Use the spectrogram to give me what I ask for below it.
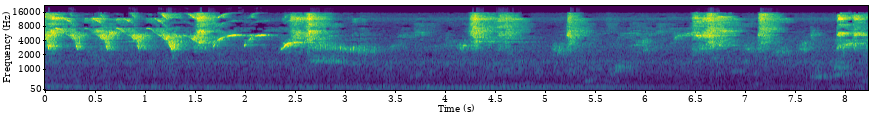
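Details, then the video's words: Canary singing in the morning: a lively high-pitched song of rapid rolling trills and bright chirping phrases, with short pauses and a faint low hum beneath. "Kicauan kenari di pagi hari"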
